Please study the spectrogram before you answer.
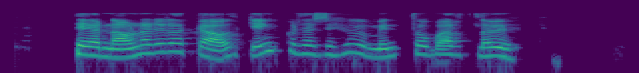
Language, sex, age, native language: Icelandic, female, 30-39, Icelandic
